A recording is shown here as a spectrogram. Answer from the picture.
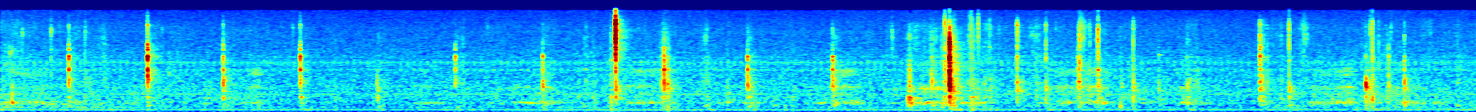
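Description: EVVA euro cylinder being single-pin picked with a hook pick and tension wrench: faint, irregular metallic clicks and ticks as the pick works the pin stacks in the keyway, the loudest about six seconds in and just after nine seconds.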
